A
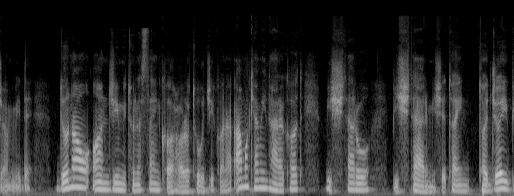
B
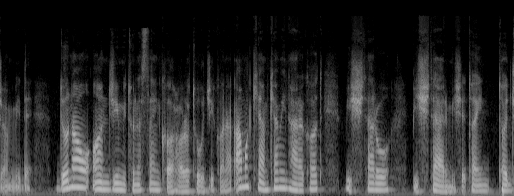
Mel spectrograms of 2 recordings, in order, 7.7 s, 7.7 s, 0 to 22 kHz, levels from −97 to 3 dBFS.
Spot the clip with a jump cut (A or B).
A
